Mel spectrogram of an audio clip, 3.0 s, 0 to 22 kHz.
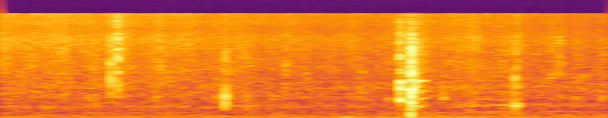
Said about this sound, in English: He's attempting to move 10,000 bees out of a wooden box and into a nearby hive.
